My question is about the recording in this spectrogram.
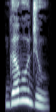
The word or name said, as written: ಖ್ವಾಜಾ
